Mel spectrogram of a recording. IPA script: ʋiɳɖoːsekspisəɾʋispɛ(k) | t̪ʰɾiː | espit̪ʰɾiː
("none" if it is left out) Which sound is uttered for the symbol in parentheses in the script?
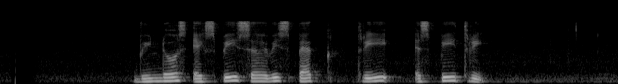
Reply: k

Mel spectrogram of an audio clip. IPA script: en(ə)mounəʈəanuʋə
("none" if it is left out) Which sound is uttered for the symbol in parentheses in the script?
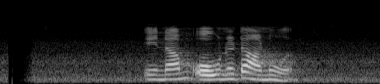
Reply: a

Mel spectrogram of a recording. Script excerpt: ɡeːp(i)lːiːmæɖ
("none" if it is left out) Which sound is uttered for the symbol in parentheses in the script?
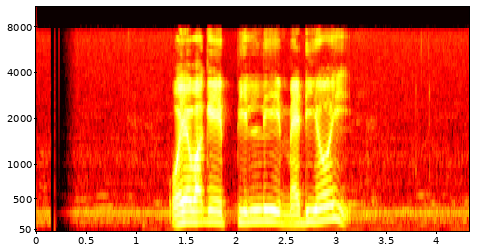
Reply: i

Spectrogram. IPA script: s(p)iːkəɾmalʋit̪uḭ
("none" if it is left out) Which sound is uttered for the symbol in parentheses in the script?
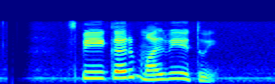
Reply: p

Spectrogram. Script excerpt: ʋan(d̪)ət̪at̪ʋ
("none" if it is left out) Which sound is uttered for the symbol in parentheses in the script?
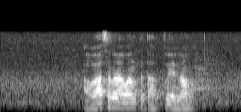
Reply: t̪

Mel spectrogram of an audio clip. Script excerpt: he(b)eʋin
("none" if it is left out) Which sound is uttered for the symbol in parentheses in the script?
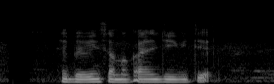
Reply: b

